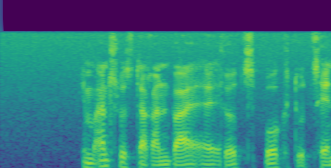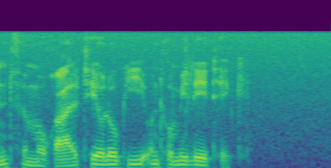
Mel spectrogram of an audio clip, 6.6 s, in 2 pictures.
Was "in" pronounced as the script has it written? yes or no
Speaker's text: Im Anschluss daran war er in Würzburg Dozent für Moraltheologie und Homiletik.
no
